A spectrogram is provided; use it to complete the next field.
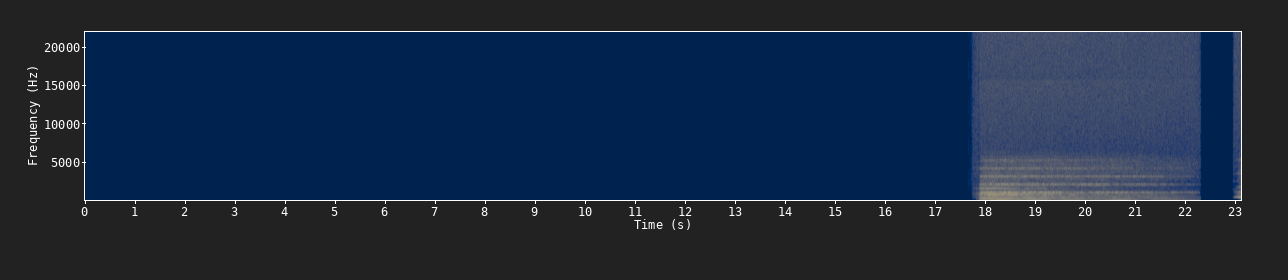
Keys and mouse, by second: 0.0 Escape, 4.7 KP_Divide, 8.0 Tab, 11.4-16.2 middle drag, 16.2 click, 16.6-22.1 right drag, 22.1 ctrl+e, 22.1 click.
